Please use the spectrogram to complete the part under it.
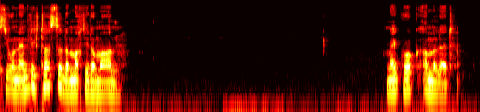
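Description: A middle-aged man talks calmly into a close microphone, pausing between phrases.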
